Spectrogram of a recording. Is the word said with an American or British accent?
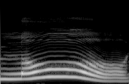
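British. The vowel is rounded, like 'or'. "the American and the British pronunciations are different"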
